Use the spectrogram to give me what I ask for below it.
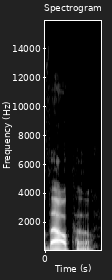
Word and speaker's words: Valparaiso: there we go yeah let's uh let's call Valpo let's call Valpo Valparaiso El parizo Valparaiso thank you thank you thank you thank you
